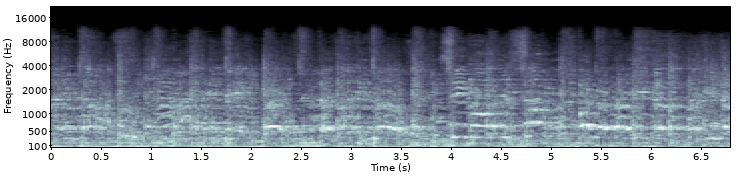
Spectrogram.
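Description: Live ska band playing with a man singing lead into a microphone over electric guitar, keyboard and a steady drum beat.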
